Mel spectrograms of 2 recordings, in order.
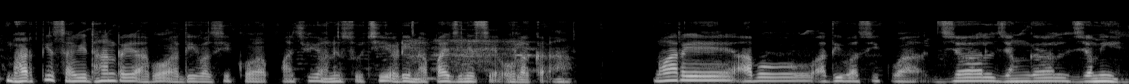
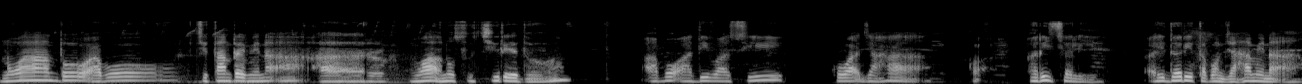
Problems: background sounds at intervals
